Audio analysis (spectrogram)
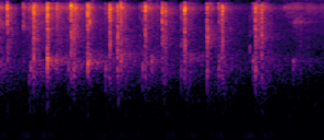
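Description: A small audience at a news conference claps in a brief, scattered burst, quiet and somewhat distant, with no voices over it.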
